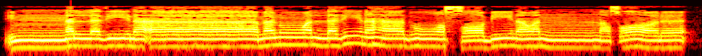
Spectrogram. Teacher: قرأ ورش الصابئين بحذف الهمز هكذا: إن الذين آمنوا والذين هادوا والصابين والنصارى.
